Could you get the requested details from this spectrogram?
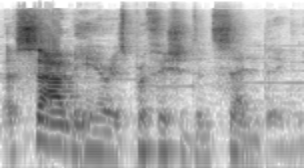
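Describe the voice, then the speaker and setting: Man playing a placating adventurer dad, bright voice. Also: mid-range voice, expressive, normal speed. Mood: matter-of-fact. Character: placating adventurer father, open with his sons. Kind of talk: tabletop role-play in character. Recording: roomy, echoey microphone with faint music.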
